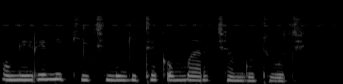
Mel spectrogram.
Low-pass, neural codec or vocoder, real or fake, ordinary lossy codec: 9.9 kHz; vocoder, 22.05 kHz, 80 mel bands, WaveNeXt; fake; Opus, 32 kbps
